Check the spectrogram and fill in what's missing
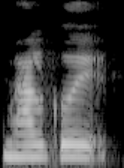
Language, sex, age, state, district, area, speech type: Assamese, female, 18-30, Assam, Sivasagar, rural, spontaneous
